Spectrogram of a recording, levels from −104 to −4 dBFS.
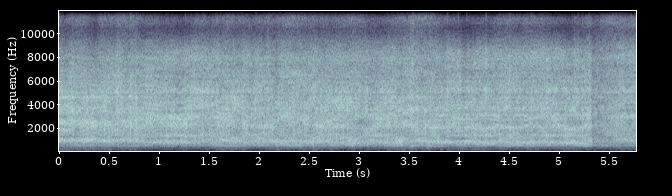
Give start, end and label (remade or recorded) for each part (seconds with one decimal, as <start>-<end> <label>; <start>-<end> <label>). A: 0.0-5.8 remade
